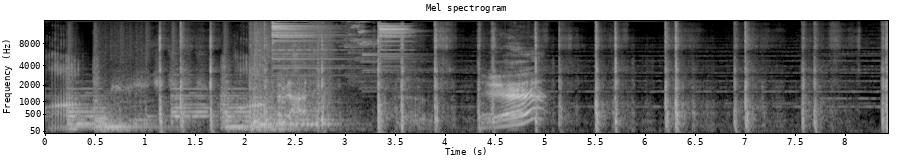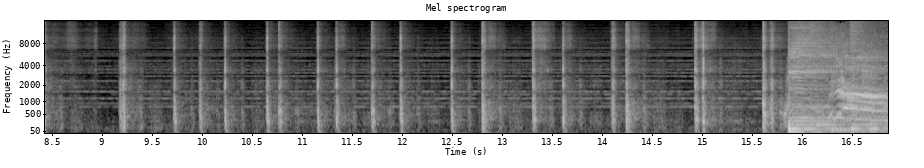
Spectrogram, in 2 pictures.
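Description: Carpet being beaten: a long run of sharp thwacks, about two a second, over music. Before the beating starts, about four seconds in, there is a rising glide.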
